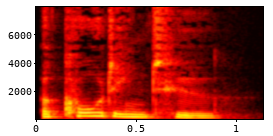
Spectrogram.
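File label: "according to", British English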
